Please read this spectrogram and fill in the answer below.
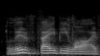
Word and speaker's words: Live Baby Live: Well, the very next year they put out this live album here, Live Baby Live. And that is how you pronounce it, boys and girls.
